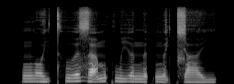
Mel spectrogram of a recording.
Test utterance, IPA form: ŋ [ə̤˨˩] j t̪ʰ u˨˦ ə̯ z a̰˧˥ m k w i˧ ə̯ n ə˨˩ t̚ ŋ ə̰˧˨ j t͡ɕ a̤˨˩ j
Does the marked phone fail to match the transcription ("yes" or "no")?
yes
